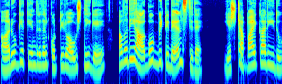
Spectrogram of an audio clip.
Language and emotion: Kannada, fearful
